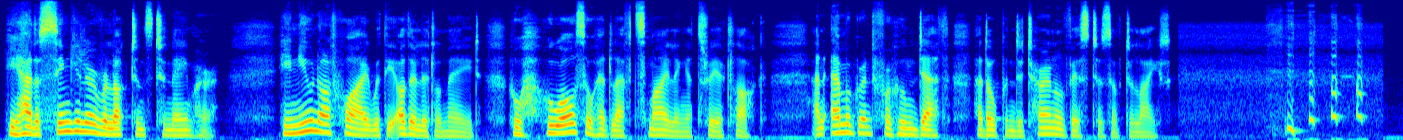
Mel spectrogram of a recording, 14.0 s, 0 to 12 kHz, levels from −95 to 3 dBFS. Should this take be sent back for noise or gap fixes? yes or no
yes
